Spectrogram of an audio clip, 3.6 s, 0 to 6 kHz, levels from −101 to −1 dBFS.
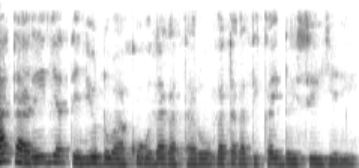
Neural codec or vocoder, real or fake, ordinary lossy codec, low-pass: none; real; AAC, 48 kbps; 5.4 kHz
